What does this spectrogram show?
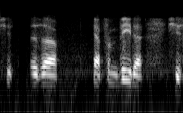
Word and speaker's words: Vida: relations here at vida it's spelled v-i-d-a so i keep wanting to pronounce it vida but it's pronounced veda anyway we specialize in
